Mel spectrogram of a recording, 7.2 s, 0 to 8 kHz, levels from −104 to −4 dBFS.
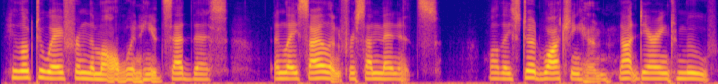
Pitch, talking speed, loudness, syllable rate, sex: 205 Hz, 215 wpm, -17 LUFS, 5.5 syllables/s, female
